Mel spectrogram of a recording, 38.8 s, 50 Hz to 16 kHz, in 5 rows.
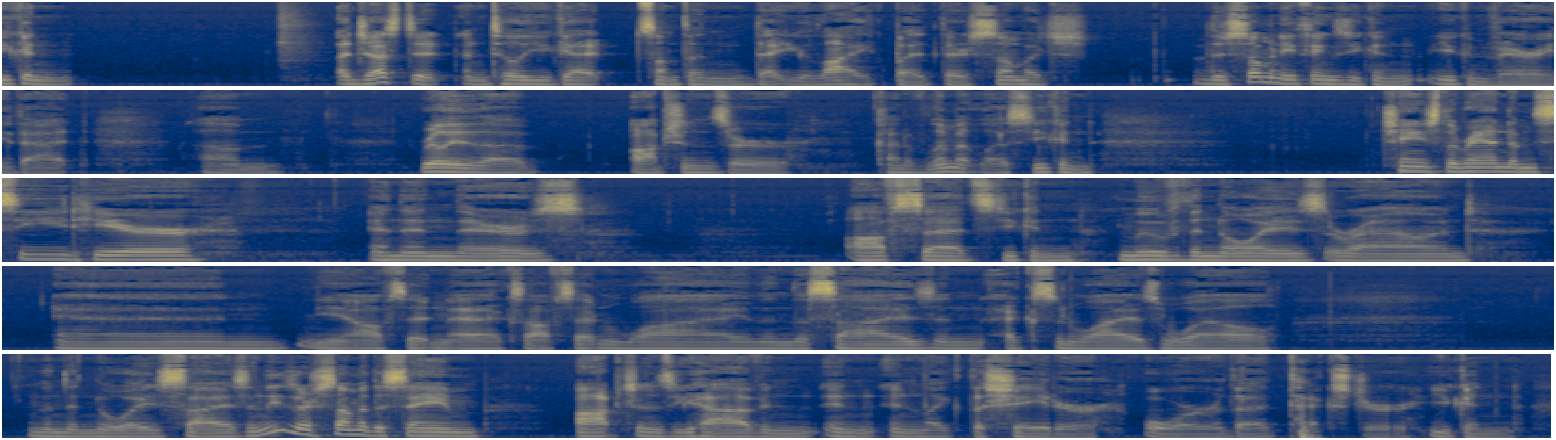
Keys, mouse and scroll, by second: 1.0-2.6 drag, 3.9-5.8 drag, 7.4-9.0 drag, 11.4-12.8 right drag, 17.9 click, 19.2 click, 20.9 click, 22.2 click, 24.7-26.4 right drag, 30.6 click, 31.3 click, 32.9-35.0 drag, 35.6-38.7 drag.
